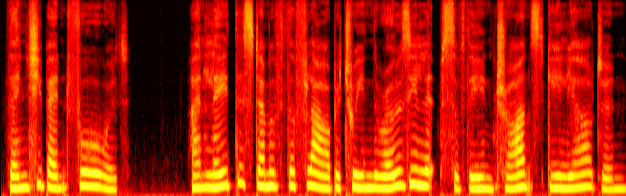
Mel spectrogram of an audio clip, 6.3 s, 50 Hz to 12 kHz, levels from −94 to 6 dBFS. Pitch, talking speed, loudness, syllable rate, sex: 215 Hz, 180 wpm, -18 LUFS, 4.9 syllables/s, female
